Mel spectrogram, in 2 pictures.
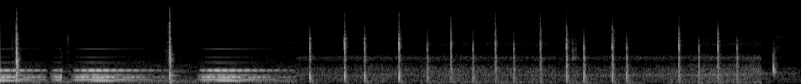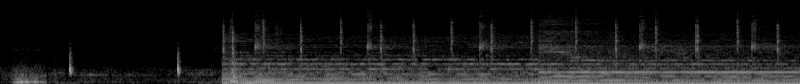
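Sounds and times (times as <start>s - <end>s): music with ticking beat: 0.0s - 1.3s, 10.3s - 16.0s
faint steady tone: 0.0s - 3.0s.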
